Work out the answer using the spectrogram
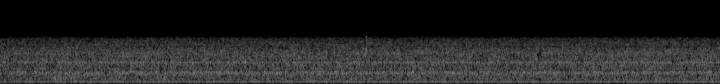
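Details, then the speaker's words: PlayStation 3 console, loud steady fan roar with constant low hum at unchanging speed, fan running flat out; owner attributes it to a loose RSX chip needing reflow, unconfirmed. "And I don't know if you can hear that sound in the background, but this PlayStation has a loose RSX chip, so it has to be reflowed."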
